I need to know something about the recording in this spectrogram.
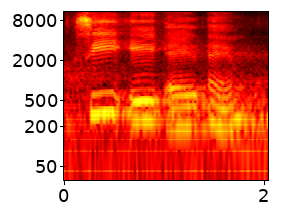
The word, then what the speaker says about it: calm: CALM, calm. See here, students. Here also L is silent.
